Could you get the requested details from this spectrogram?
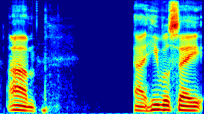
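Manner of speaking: normal talking voice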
